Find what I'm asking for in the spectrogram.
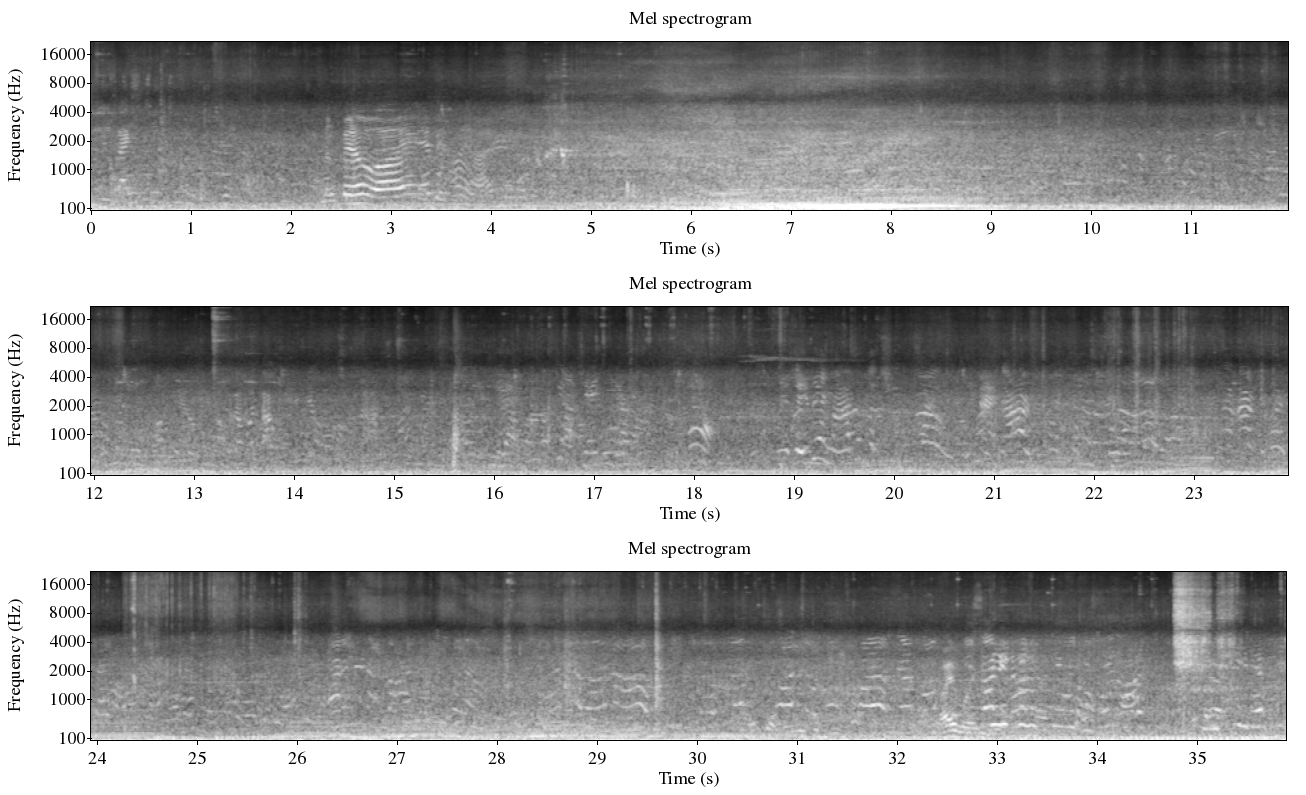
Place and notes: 中山區行仁里, Taipei City - walking in the market
walking in the market, Traffic Sound, Walking south direction
Binaural recordings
